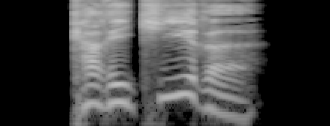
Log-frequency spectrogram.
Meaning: inflection of karikieren: 1. first-person singular present 2. singular imperative 3. first/third-person singular subjunctive I
- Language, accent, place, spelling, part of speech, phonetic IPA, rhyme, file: German, Germany, Berlin, karikiere, verb, [kaʁiˈkiːʁə], -iːʁə, De-karikiere.ogg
